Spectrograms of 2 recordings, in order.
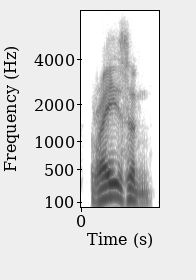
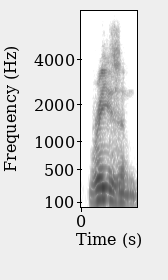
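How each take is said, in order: First: The first vowel sounds like 'ay'. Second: The first vowel sounds like 'ee'. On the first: This is how the word was said long ago. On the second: This is how the word is said today.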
